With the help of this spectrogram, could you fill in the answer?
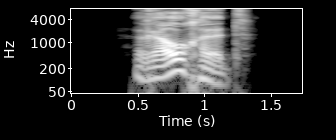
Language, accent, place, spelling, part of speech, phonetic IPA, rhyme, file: German, Germany, Berlin, rauchet, verb, [ˈʁaʊ̯xət], -aʊ̯xət, De-rauchet.ogg
- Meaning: second-person plural subjunctive I of rauchen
